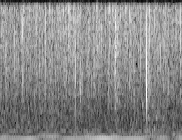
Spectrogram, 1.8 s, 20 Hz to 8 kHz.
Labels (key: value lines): label: biophony, midshipman
recorder: SoundTrap 500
